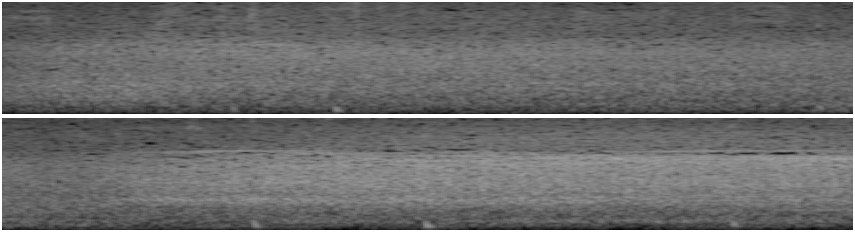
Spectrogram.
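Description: A large stadium crowd roars steadily and swells louder partway through.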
